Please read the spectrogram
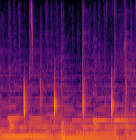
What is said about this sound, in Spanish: Asustados los dos cerditos corrieron y corrieron y entraron a la casa del tercer hermano, construida de ladrillos y cemento. Como el lobo estaba ahí, decidió nuevamente tocar la puerta.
